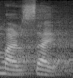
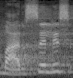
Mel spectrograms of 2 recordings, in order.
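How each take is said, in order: First: The name ends with a long 'aay' sound. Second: The name ends with a sounded 'lis'. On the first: The speaker calls it right. "दोन उच्चार आहेत" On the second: The speaker calls it wrong. "असं त्याचं नाव नाही"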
